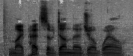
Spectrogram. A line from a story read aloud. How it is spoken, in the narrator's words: he chuckled quietly to himself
